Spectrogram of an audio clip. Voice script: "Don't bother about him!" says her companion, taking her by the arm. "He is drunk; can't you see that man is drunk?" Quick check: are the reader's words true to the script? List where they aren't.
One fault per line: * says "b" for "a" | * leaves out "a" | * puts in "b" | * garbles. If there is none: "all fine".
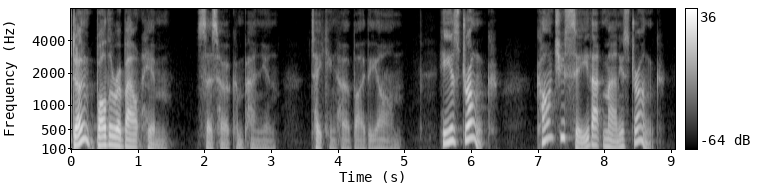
all fine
